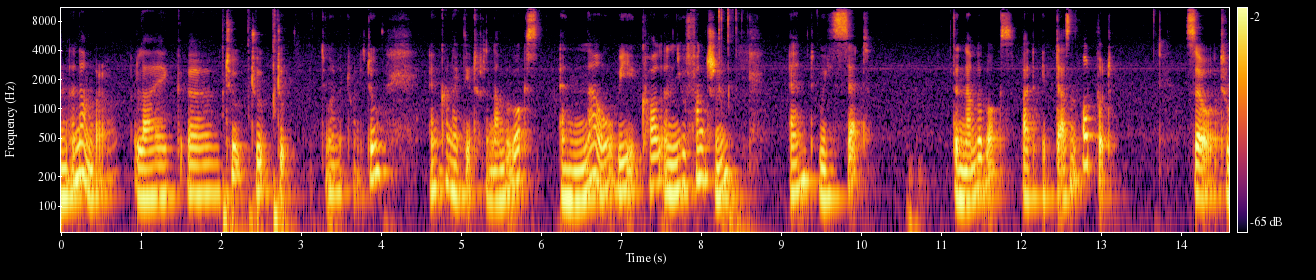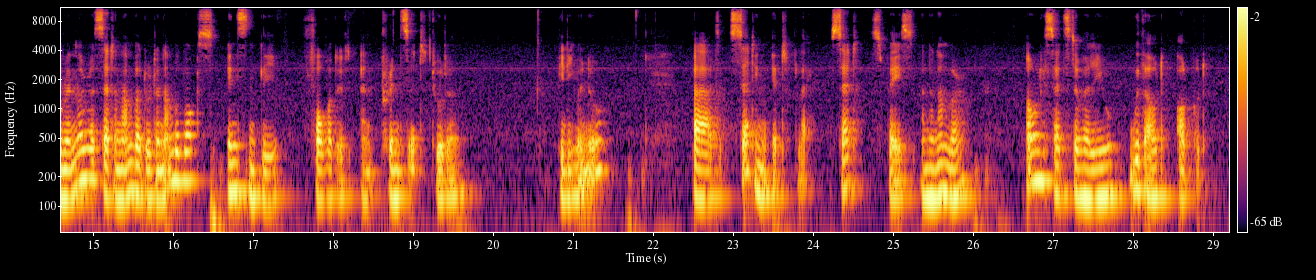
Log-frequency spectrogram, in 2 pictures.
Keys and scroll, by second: 8.5 super+e.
